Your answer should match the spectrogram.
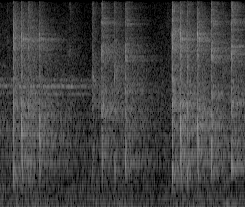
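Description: Computer keyboard being typed on: a scatter of separate short keystroke clicks, in small runs, as a line of code is entered.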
